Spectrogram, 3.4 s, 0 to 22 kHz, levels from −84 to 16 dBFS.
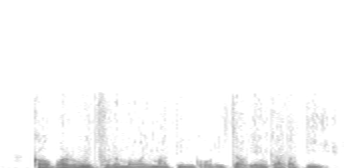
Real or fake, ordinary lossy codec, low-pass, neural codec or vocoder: fake; none; 9.9 kHz; codec, 16 kHz in and 24 kHz out, 0.4 kbps, LongCat-Audio-Codec, fine tuned four codebook decoder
